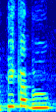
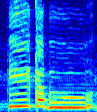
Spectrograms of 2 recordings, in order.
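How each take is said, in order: First: High, quick, teasing "Peekaboo"; playful peekaboo. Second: High "Peekaboo", stretched slow, rising at the end; drawn-out peekaboo. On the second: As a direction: sing out a slow, teasing "Peekaboo" that rises. Playfully teasing the viewers, drawn out. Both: Pretend.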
